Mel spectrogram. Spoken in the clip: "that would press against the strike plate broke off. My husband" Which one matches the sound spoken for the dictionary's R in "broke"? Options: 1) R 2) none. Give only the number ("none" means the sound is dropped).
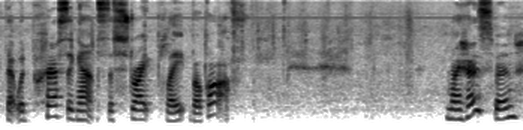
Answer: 2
